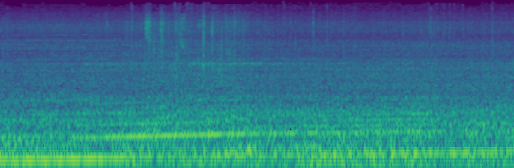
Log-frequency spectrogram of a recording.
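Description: A car engine drones loudly and steadily from inside the cabin.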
